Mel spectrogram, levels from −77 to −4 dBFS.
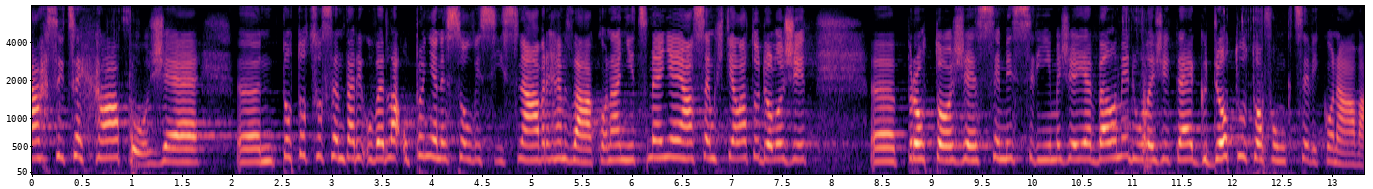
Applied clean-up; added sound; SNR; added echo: neural separator model SepFormer DNS4.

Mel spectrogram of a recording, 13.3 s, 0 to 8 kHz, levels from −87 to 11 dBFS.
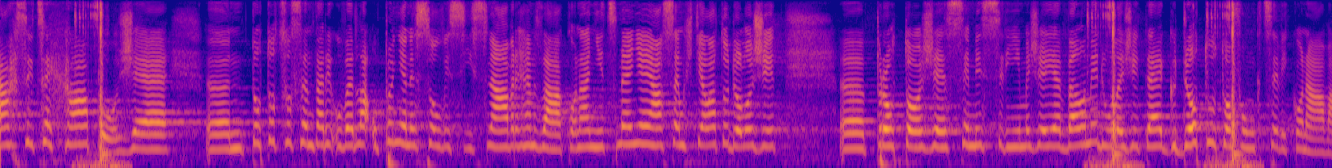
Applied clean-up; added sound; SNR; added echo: none; Car; 4 dB; none.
